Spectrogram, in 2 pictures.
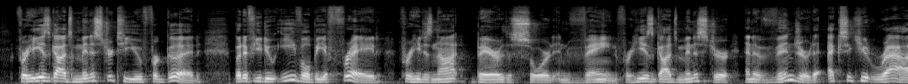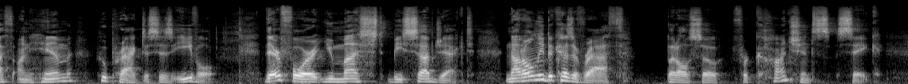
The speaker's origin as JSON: {"language": "English", "country": "United States", "said": "My national identity is I'm, I'm American. I'm from the United States of America."}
